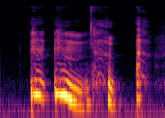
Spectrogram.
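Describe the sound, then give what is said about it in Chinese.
A voiced throat clearing with coughs: a short burst, a longer raspy rumble, then two more brief huffs, moderately loud with no talking. “嗯，为什么一开始要做一个咳嗽的动作呢？其实没有任何原因，纯粹是我想要清喉咙。”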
